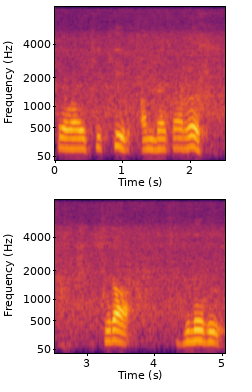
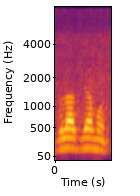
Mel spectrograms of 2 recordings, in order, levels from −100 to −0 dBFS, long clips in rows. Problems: constant background noise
